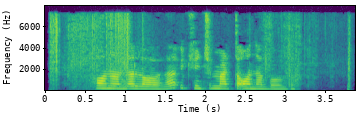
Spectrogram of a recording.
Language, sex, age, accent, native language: Uzbek, female, 18-24, Andijon, Uzbek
